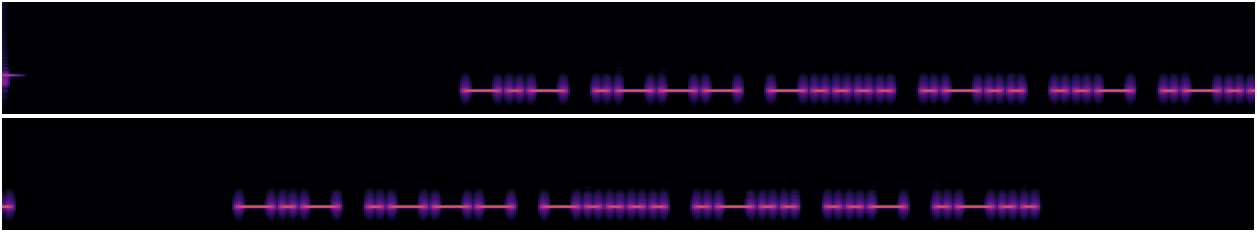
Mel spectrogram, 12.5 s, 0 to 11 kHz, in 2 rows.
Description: Morse code, heard as a keyed tone, about 21 wpm, 700 Hz. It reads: KJ6LUL KJ6LUL
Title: USA Call Signs - 6 Characters - Repeated 2x - 22wpm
